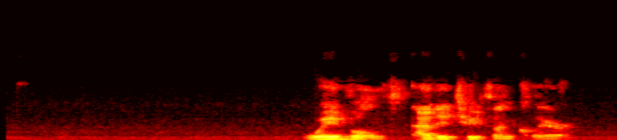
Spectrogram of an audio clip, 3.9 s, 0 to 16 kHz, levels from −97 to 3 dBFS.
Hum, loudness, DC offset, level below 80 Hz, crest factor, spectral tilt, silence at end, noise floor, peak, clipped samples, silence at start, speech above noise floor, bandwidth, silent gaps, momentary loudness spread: none; -25 LUFS; under 0.1%; -64 dBFS; 22 dB; -6 dB/octave; 0.3 s; -67 dBFS; -6 dBFS; under 0.1%; 1.9 s; 42 dB; 7 kHz; none; 16 LU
